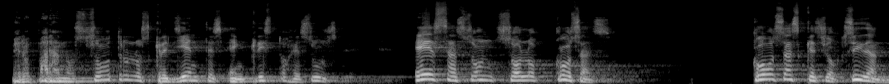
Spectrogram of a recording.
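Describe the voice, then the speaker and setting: Audible room echo surrounds a man who speaks very slowly at a high pitch with lively intonation. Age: 60s. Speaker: pastor. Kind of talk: sermon. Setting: church. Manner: emphatic preaching.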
